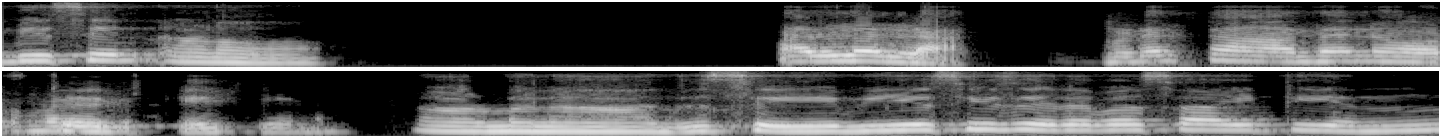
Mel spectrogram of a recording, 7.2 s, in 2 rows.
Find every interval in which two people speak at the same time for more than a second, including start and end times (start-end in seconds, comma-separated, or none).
none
